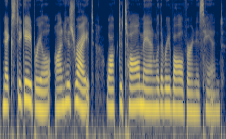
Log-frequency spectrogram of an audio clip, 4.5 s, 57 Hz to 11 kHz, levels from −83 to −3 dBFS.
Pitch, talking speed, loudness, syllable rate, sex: 190 Hz, 210 wpm, -18 LUFS, 4.9 syllables/s, female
